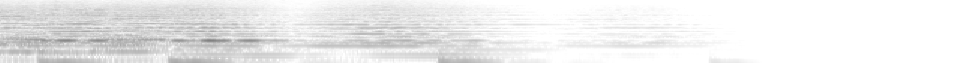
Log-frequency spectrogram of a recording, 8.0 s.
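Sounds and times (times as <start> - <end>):
string serenade: 0.0 - 6.1.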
